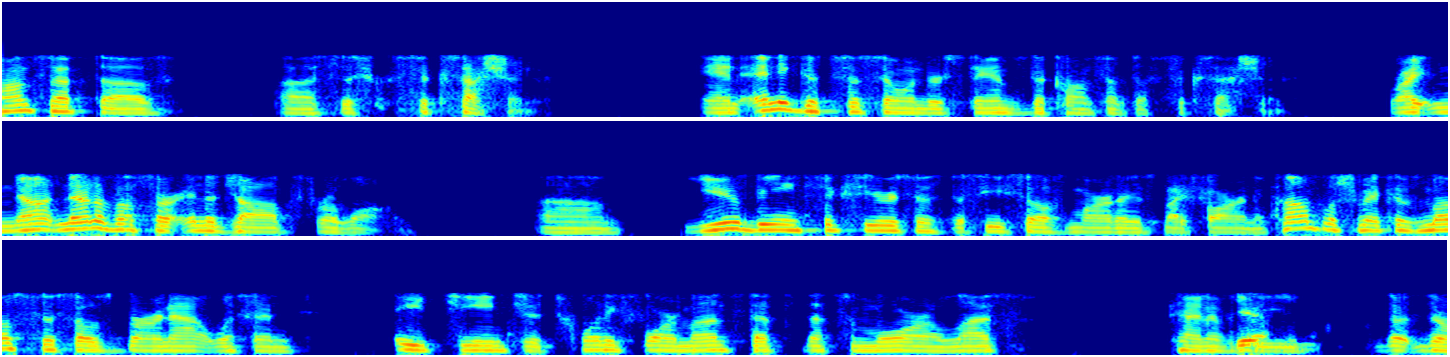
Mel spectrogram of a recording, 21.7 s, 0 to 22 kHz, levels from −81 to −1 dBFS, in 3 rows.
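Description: Speech runs through the G.723.1 codec for the whole clip, with heavy damage. Nothing above about 3.8 kHz survives, so the sound is muffled, and the coarse 30 ms frames with a slowly updated voice model make it hoarse and smear consonants together, which fits a rate near 6.3 kbit/s. A plain low-pass filter would muffle the sound just as much but leave consonants crisp and the tone clean, without this hoarseness.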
